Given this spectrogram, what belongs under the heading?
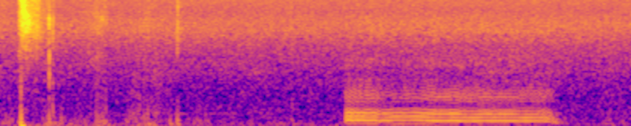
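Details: Cat snoring late at night: a single drawn-out, buzzing, tonal breath lasting over a second after a few soft clicks in a quiet room.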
